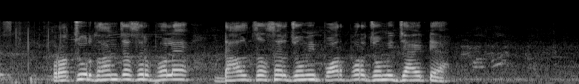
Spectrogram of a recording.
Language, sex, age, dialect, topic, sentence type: Bengali, male, 18-24, Western, agriculture, statement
